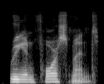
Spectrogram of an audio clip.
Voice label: "reinforcement", American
